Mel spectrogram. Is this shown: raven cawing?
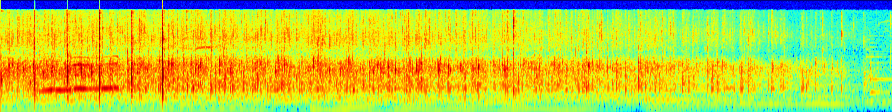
no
